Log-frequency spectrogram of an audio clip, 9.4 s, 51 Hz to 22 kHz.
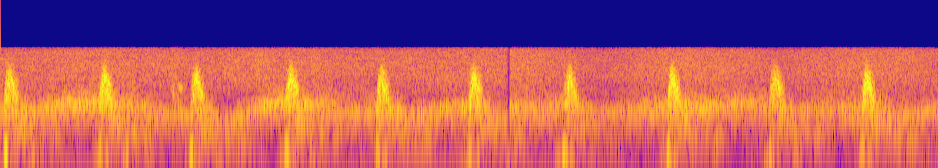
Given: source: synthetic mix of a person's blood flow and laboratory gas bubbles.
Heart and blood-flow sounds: Doppler ultrasound of blood flow; subclavian vein
1.27-1.39 s: bubbles
1.71-1.87 s: bubbles
From the record:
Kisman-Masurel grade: 111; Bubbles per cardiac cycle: 1 to 2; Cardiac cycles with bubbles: 1 to 10%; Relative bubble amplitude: barely perceptible (0.100 to 0.250); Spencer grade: 1 (occasional bubble signal discernible with the cardiac motion signal, with majority of cardiac periods free of bubbles); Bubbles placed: anywhere in the cardiac cycle

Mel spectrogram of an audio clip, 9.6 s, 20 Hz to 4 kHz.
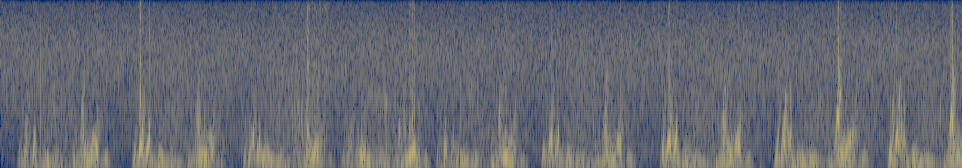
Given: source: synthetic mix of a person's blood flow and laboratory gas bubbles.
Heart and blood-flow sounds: Doppler ultrasound of blood flow; precordium
2.88-3.29 s: bubbles
3.81-3.91 s: bubbles
From the record:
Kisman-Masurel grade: 222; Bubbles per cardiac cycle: several, 3 to 8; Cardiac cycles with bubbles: 10 to 50%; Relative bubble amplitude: moderate (0.250 to 0.450); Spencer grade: 2 (many but less than half of the cardiac periods contain bubble signals, singularly or in groups); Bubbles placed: only in the low amplitude regions of the cardiac cycle

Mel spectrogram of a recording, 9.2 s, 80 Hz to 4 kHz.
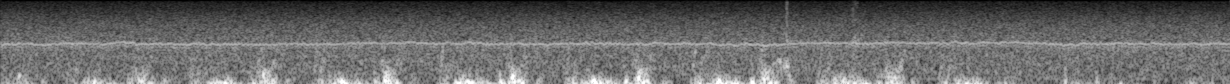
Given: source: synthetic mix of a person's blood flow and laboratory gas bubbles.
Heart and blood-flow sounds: Doppler ultrasound of blood flow; precordium
5.82-5.96 s: bubbles
6.37-6.47 s: bubbles
From the record:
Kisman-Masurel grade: 121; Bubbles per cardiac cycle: 1 to 2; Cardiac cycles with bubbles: 10 to 50%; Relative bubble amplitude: barely perceptible (0.100 to 0.250); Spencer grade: 2 (many but less than half of the cardiac periods contain bubble signals, singularly or in groups); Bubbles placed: anywhere in the cardiac cycle

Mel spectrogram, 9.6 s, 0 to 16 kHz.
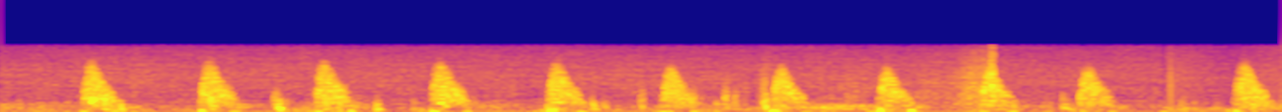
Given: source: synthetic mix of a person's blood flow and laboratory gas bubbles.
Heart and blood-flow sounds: Doppler ultrasound of blood flow; subclavian vein
no bubbles
From the record:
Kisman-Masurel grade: 000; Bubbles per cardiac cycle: 0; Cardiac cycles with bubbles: 0%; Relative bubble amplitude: no bubbles discernible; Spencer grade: 0 (complete lack of bubble signals)

